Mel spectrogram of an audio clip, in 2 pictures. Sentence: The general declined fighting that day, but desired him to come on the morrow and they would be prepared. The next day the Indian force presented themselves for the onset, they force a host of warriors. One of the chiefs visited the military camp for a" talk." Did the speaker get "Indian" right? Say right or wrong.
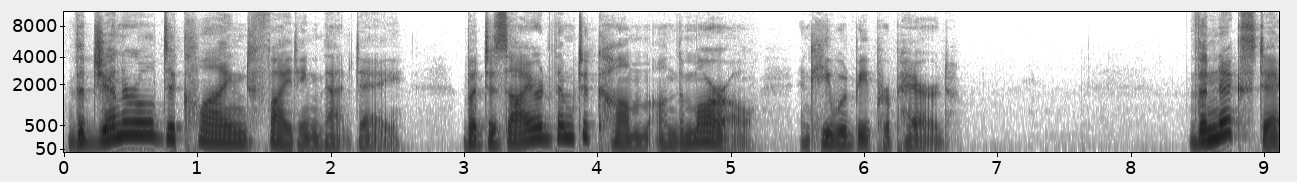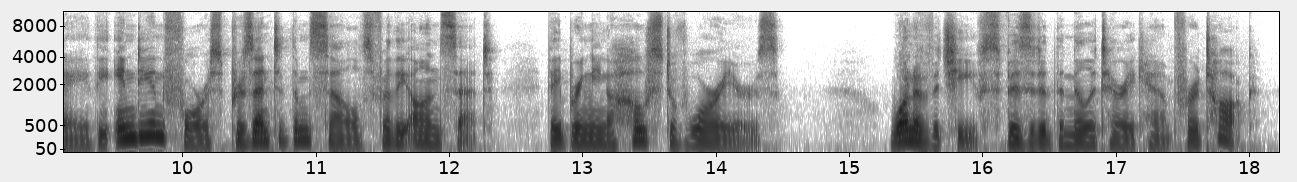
right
